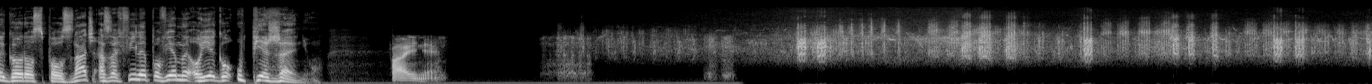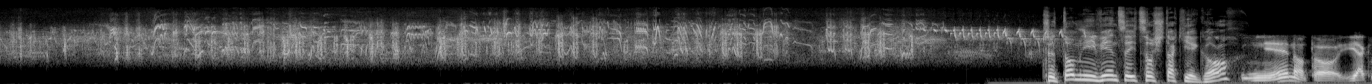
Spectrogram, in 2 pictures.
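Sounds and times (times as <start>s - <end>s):
speech: 0.0s - 3.3s, 3.9s - 4.5s, 24.2s - 27.4s
flock of fieldfares giving chack-chack calls: 5.4s - 26.2s.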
